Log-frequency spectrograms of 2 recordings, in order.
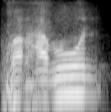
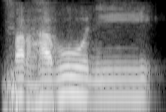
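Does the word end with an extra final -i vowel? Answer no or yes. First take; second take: no; yes. First: The word ends on -n without a vowel. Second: The word ends with a final -i vowel. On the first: "والباقي يعزف الياء على الفاصلة" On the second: "يعقوب الوحيد يقرأ فارهبوني، يثبت الياء"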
